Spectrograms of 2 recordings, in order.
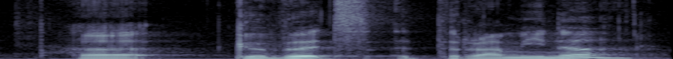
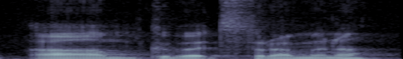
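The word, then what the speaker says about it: Gewürztraminer: I went for a Mader Gewurztraminer. Is that how you pronounce it? Gewurztraminer? Is it? Not just Gewurztraminer. You got to have a pause in between.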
